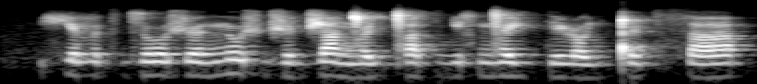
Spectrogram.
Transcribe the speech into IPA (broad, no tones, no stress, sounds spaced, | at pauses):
ç ɛ v ə t͡s d͡z o ʃ œ n o ʃ d͡ʒ œ d͡ʒ a ŋ͡ǀ œ lʲ ǀ a t ʎ i ɬ ŋ͡ǀ ɛ ʎ t i ɭ ɔ ʎ ǃ ø t͡s s a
